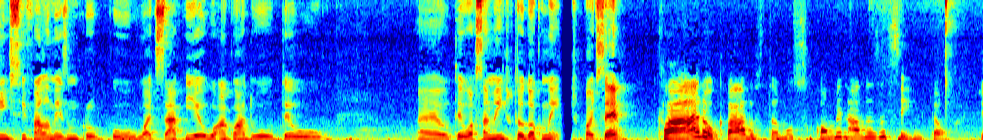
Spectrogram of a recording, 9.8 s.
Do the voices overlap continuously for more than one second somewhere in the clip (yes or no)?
no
